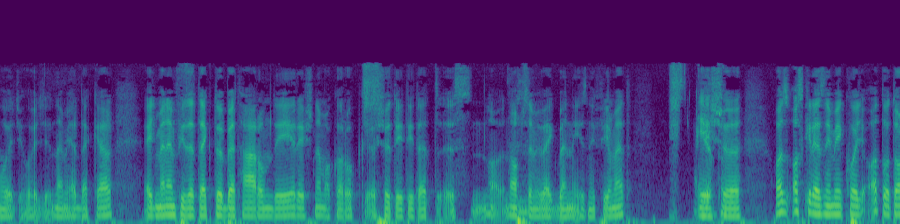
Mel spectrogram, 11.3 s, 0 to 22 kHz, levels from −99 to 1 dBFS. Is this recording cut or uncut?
uncut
